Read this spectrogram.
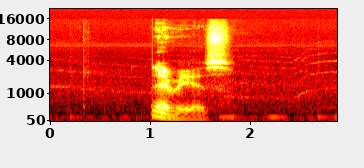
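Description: A man cries out suddenly into a close microphone.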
